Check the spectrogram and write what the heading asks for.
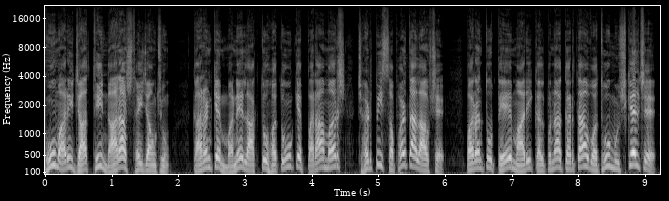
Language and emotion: Gujarati, angry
